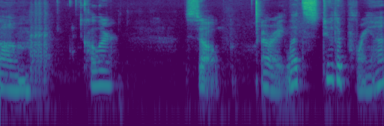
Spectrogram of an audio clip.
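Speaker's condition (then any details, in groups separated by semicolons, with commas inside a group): No condition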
